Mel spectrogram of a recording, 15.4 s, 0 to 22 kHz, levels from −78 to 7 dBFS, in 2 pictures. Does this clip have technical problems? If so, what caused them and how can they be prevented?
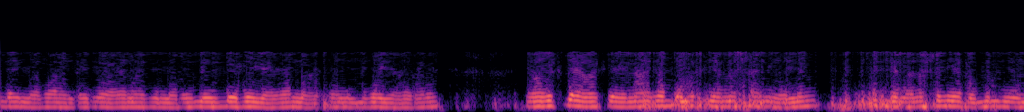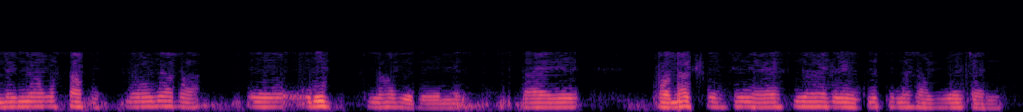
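Yes. Throughout the speech, the Speex codec damage is heavy. Its excitation is starved of bits, so the speech sounds noisy and hoarse, which points to a rate near 4 kbps. Nothing sounds above 3.9 kHz. A plain low-pass filter would muffle the top but keep the speech clean. Prevent it by running Speex at a higher quality setting or using a modern wideband codec.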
